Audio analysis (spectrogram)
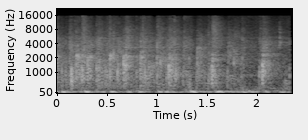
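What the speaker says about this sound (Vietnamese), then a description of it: "hôm nay chúng ta nổ một tràng vỗ tay để chúc mừng thành tích của giáo họ chúng ta" A church congregation at a parish celebration gives a round of applause: dense, steady hand-clapping from many people with irregular sharp claps throughout, moderately loud and close.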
